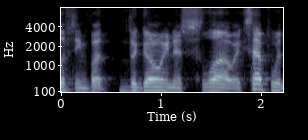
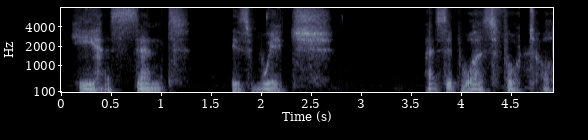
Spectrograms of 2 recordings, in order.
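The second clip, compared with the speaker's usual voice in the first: very slow, whispered, rumbling voice; 7 semitones lower, 8 dB quieter than usual. Voicing a being inside a barrow that greets the party: rumbling voice. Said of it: "A rumbling voice coming from inside the barrow".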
